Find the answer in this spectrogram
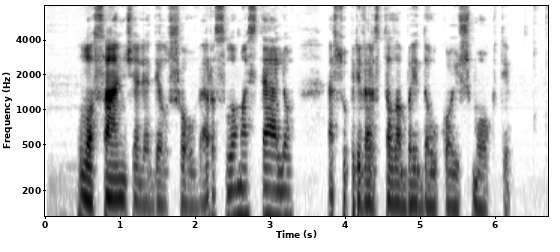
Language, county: Lithuanian, Telšiai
